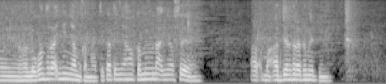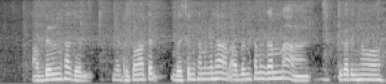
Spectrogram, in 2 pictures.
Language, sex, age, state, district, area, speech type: Santali, male, 45-60, Odisha, Mayurbhanj, rural, spontaneous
